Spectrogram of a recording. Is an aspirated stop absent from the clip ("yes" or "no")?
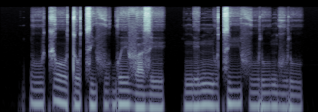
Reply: yes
